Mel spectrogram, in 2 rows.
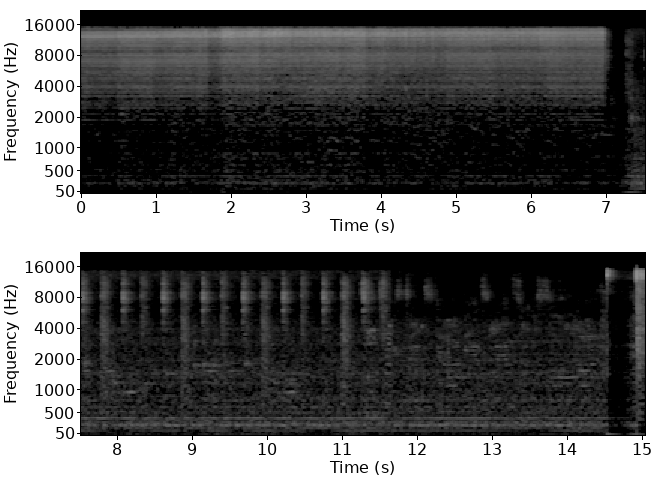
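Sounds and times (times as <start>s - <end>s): welding arc hissing: 0.0s - 7.1s, 14.5s - 15.0s.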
